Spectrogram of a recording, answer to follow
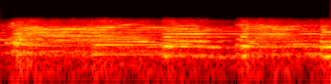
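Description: Several young children singing a song together into handheld microphones, holding each note for about half a second or more.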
